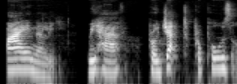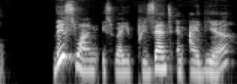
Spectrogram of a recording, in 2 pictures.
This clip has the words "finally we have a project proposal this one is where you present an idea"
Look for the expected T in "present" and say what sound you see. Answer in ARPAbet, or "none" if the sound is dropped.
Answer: T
